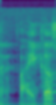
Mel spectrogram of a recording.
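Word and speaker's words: Ficus: फिकस बेंगलिसिस जिसको कहा जाता है इंग्लिश में, हिंदी में लिखते समय प्रोनाउंसिएशन फाइकस हो जाता है, इंग्लिश में फिकस पढ़ते हैं, वानस्पतिक नाम है, फाइकस प्रजाति है, पूरे मध्य प्रदेश में देखने के लिए मिलेगा।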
